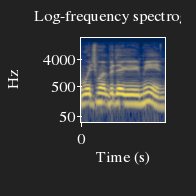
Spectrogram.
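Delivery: mock dry, knowing, sarcastic tone. Retelling how he asked which meme was meant: imitating a sarcastic question. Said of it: "a very sarcastic way".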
